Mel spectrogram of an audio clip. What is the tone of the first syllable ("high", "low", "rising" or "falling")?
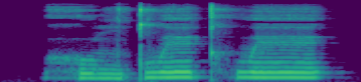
low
